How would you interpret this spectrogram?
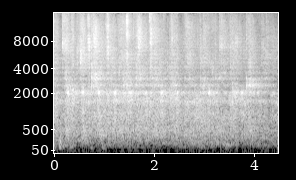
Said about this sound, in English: And the next round of applause I receive like that is when I'm leaving.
